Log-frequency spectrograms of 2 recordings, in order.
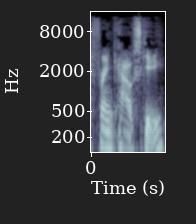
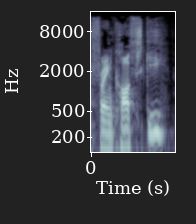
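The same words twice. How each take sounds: First: The name is said with English sounds. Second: The name is said with Polish sounds. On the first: The speaker calls it wrong. "so he is not Frankowski" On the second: The speaker calls it right. "who is Polish"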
